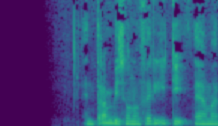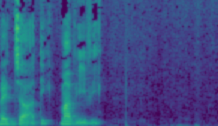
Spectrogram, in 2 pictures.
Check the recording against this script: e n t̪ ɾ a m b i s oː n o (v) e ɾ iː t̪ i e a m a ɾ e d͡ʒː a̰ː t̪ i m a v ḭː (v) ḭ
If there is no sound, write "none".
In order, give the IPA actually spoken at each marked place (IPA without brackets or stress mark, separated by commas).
f, v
